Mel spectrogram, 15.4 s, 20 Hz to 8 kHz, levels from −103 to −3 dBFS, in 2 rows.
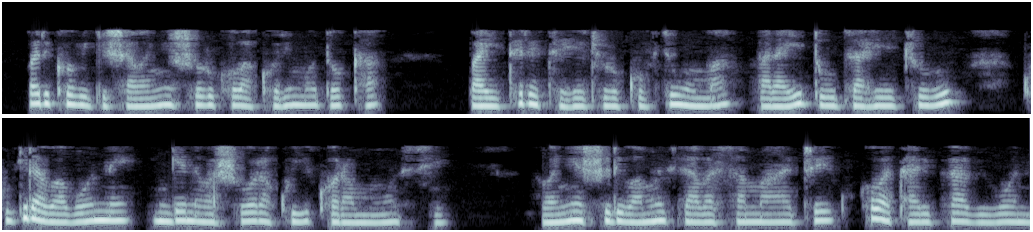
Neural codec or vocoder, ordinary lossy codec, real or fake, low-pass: none; AAC, 16 kbps; real; 7.2 kHz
